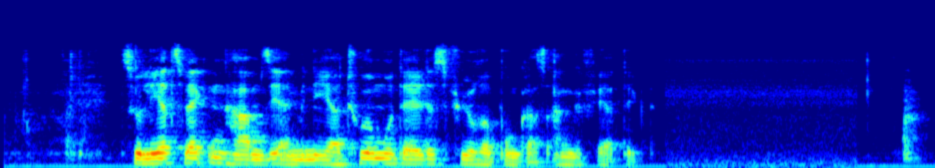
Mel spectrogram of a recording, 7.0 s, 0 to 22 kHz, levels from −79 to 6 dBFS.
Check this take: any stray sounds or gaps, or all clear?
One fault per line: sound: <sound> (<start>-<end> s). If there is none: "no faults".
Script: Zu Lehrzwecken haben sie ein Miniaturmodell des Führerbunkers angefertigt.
no faults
